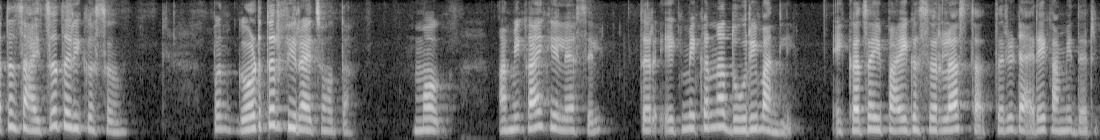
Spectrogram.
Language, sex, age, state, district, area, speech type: Marathi, female, 18-30, Maharashtra, Pune, rural, spontaneous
